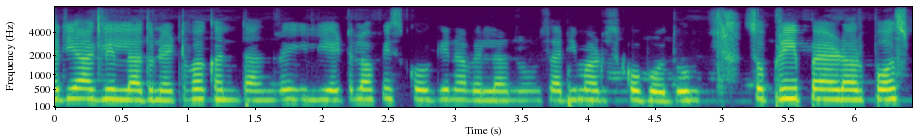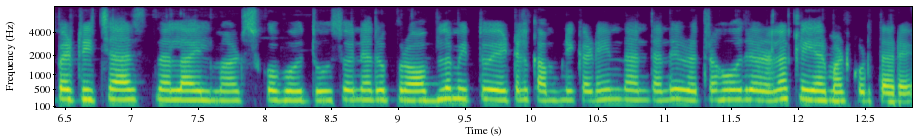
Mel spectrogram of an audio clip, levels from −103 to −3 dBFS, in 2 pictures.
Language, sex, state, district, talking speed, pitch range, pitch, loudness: Kannada, female, Karnataka, Chamarajanagar, 175 wpm, 225-245 Hz, 235 Hz, -16 LUFS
